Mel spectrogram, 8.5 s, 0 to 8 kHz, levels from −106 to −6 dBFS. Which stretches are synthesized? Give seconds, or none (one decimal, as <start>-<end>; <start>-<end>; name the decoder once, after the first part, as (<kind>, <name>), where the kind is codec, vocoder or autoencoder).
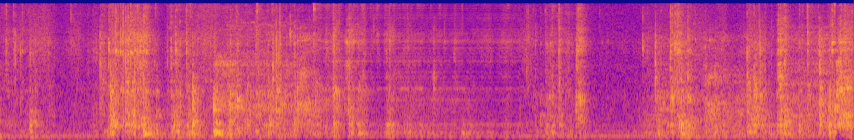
3.2-5.2 (vocoder, HiFi-GAN)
